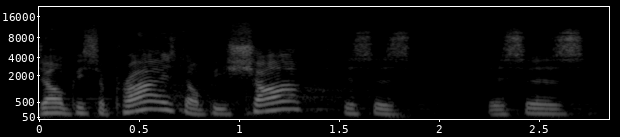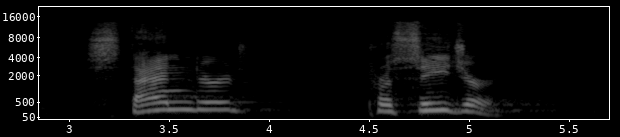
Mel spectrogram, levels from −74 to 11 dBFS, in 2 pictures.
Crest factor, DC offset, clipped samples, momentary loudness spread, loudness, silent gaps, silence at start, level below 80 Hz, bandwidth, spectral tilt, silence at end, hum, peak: 22 dB; under 0.1%; under 0.1%; 15 LU; -40 LUFS; none; 0 s; -82 dBFS; 13.5 kHz; -2.5 dB/octave; 0.55 s; none; -20 dBFS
